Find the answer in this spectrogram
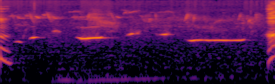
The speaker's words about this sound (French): T'as entendu, Biscuit? L'oiseau, il siffle comme grand-papa Bi. Hey, l'oiseau! Es-tu un grand-père? Quack, quack, quick! Hein? C'est quoi cet oiseau-là? Quack, quack, quick! T'es un drôle d'oiseau! J'ai jamais entendu un oiseau chanter comme ça!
